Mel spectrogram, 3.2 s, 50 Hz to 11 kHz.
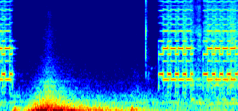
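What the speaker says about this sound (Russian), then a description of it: "В комнате, это домофон." An intercom rings in the video game September 7th, a bright electronic ringing that comes in two bursts after a low rumbling murmur fades out.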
